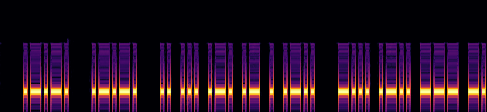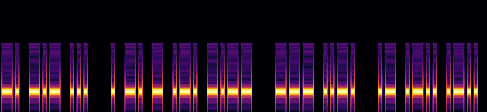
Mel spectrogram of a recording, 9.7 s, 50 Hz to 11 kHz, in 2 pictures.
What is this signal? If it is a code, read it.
Morse code, heard as a keyed tone, about 36 wpm, 550 Hz. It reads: <AR> <AR> ISRAEL BLOCKS ENTRY OF ALL
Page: News Headlines in Morse Code at 35 WPM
